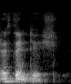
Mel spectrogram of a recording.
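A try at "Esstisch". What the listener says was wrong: estish, not essentish, estish.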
